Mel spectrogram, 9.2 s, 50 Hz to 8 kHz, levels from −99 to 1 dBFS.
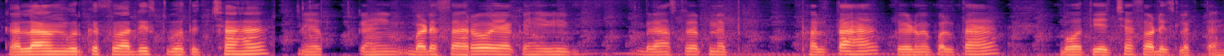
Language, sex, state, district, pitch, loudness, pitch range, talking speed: Hindi, male, Chhattisgarh, Balrampur, 150 Hz, -20 LUFS, 140-160 Hz, 190 wpm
